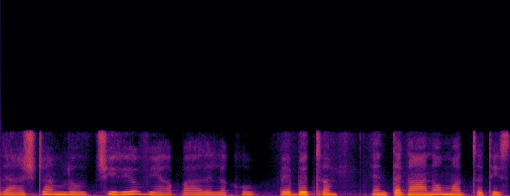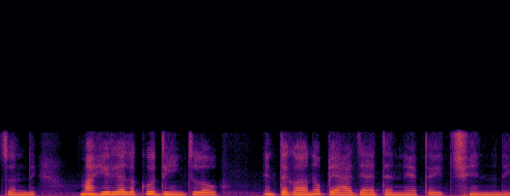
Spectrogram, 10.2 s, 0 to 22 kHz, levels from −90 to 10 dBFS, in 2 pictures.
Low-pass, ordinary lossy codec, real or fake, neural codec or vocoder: 7.2 kHz; none; fake; codec, 16 kHz in and 24 kHz out, 0.9 kbps, LongCat-Audio-Codec, four codebook decoder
